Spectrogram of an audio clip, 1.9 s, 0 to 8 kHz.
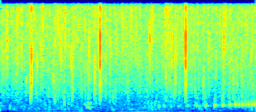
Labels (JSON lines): {"label": "biophony", "recorder": "SoundTrap 300"}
